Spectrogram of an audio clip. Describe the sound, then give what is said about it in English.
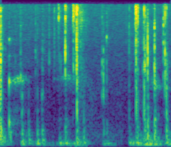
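Rapid typing on a computer keyboard to look up the Nintendo Power Glove, a dense run of clicky keystrokes with a brief pause midway before the tapping resumes just as busily. “Keyboard is so. Yeah. Weak. Yep. Yeah, sorry, I know, fucking just tippity-tapping.”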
